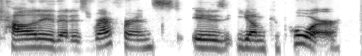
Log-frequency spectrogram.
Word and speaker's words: Yom Kippur: that is referenced is yom kippur which she pronounced as young kipper um yom kippur is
